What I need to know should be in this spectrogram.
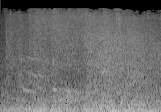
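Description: Energy weapons fire in quick bursts.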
